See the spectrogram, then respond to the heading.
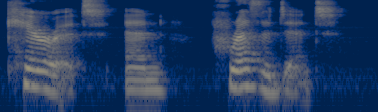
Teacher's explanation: it's a schwa O because there's no accent on that part of the word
